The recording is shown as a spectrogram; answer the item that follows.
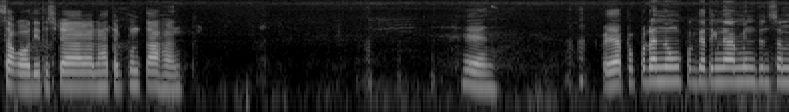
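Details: Young pet goat on a small farm, said to have been bitten by a cobra, gives strongly harmonic bleats about half a second long in clustered bursts separated by quiet pauses, with human voices close by.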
